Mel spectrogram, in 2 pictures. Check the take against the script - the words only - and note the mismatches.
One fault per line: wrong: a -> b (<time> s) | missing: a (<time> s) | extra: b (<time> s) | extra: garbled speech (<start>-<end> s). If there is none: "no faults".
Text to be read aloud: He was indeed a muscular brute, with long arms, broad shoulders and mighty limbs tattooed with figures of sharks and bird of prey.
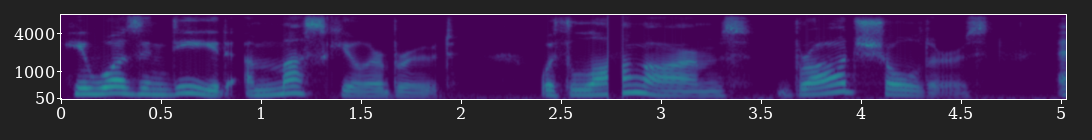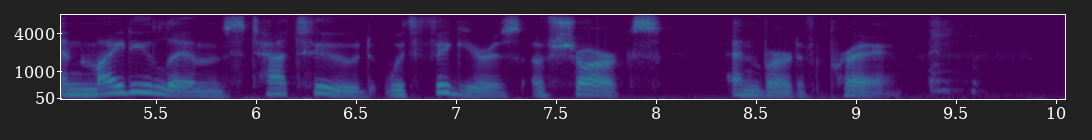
no faults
